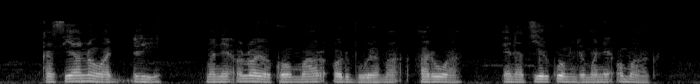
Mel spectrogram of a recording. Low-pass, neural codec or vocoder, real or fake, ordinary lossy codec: 19.8 kHz; vocoder, 44.1 kHz, 128 mel bands, Pupu-Vocoder; fake; AAC, 24 kbps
